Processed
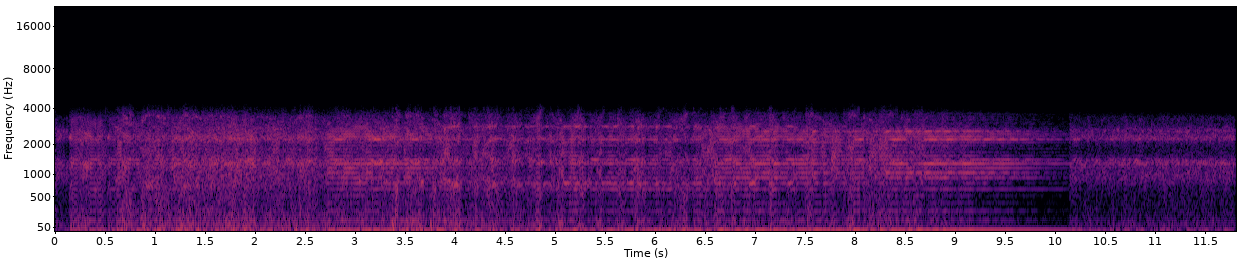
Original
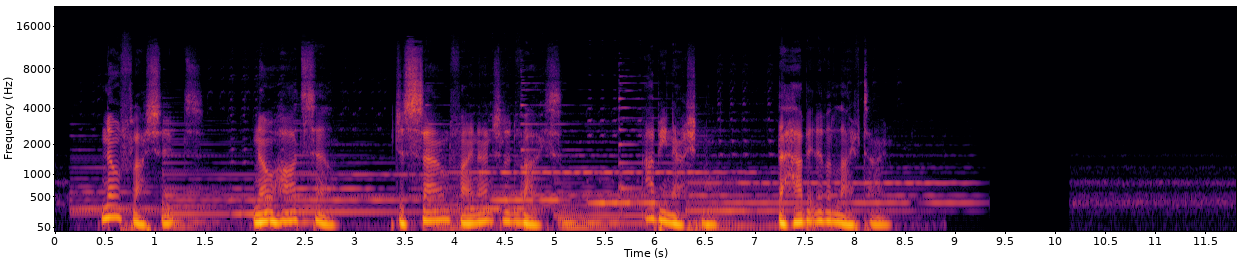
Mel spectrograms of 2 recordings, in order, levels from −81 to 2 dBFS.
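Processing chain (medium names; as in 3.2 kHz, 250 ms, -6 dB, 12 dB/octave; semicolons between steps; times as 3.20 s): spectral levelling over time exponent 0.6; reverb removal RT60 0.66 s; three-band isolator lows -22 dB, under 350 Hz, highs -18 dB, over 2.6 kHz; de-hum 332.6 Hz, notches 3; compressor with a negative ratio -35 dBFS, ratio -0.5; ring modulator 1.8 kHz; monotone LPC vocoder at 8 kHz 130 Hz; distance through air 78 m; bouncing-ball echo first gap 380 ms, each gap 0.65×, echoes 5; bit-crushed delay 183 ms, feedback 80%, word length 11-bit, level -13 dB; trim -3.5 dB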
